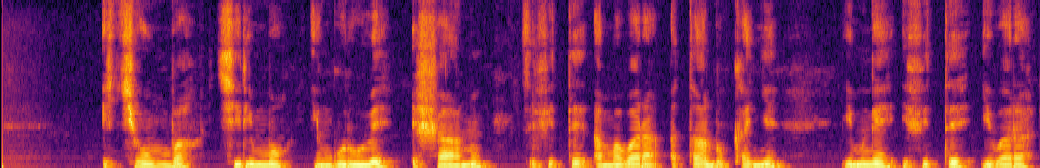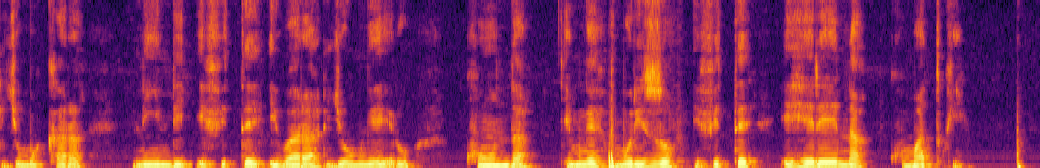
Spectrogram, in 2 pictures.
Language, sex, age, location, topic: Kinyarwanda, male, 25-35, Huye, agriculture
